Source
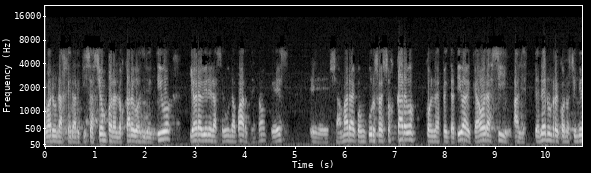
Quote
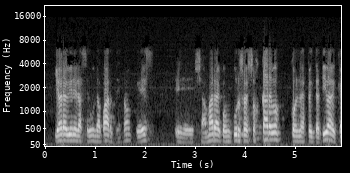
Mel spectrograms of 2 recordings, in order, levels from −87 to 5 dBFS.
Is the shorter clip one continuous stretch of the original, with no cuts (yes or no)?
yes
